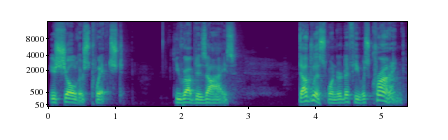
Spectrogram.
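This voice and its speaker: A man's voice: lowish voice, unhurried, vocal fry, a bit bright. A man narrating a scripted children's story.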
